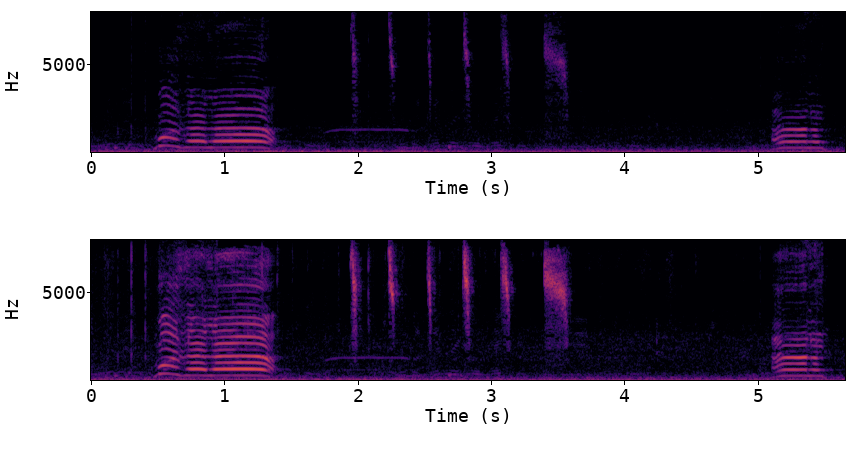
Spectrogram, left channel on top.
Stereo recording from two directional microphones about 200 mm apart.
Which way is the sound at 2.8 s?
55° left (ahead or behind).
